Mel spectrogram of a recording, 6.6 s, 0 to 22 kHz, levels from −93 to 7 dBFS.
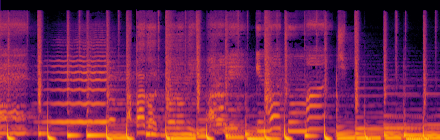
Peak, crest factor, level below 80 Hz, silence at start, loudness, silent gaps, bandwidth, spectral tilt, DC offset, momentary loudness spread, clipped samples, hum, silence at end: -6 dBFS; 10 dB; -18 dBFS; 0 s; -18 LUFS; none; 16.5 kHz; -5.5 dB/octave; under 0.1%; 3 LU; under 0.1%; none; 0 s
